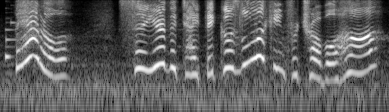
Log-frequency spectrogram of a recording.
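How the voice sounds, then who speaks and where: A tiny childlike fairy sidekick from a video game. Her voice is extremely high and squeaky, swinging with excitable indignation. Loud music runs behind it. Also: a little slow, exaggerated voice. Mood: wary. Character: tiny feisty childlike female fairy companion.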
